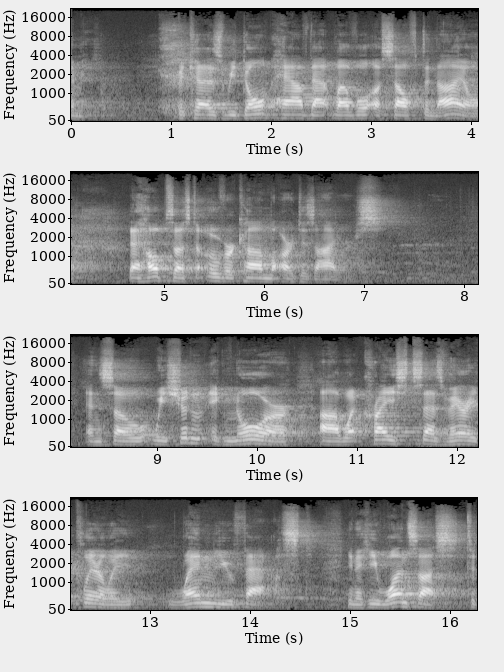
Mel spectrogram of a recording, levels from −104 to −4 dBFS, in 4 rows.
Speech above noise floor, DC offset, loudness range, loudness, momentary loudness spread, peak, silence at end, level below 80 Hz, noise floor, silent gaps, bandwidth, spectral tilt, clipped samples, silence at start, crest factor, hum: 29 dB; under 0.1%; 3 LU; -18 LUFS; 10 LU; -2 dBFS; 0 s; -68 dBFS; -47 dBFS; none; over 20 kHz; -0.5 dB/octave; under 0.1%; 0 s; 18 dB; none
